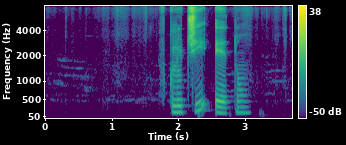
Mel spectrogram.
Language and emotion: Russian, neutral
